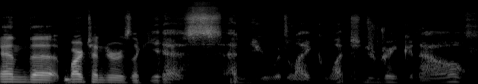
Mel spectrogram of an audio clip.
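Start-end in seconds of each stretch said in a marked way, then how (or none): 1.5-4.6 soft, hoarse, raspy voice. Retelling what the bartender said to them: raspy bartender voice. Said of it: "has this kind of raspy voice to him".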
